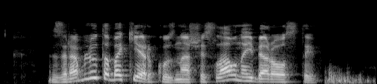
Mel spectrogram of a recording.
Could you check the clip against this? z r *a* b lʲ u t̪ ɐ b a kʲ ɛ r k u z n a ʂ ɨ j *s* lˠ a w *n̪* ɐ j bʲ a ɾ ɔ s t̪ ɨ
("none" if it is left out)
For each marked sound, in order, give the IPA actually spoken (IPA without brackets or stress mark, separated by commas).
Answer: a, s, n̪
